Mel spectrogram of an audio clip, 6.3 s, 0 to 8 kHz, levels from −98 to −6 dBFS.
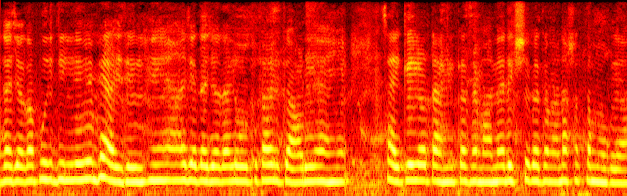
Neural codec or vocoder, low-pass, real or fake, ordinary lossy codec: codec, 16 kHz, 2 kbps, FreqCodec, larger model; none; fake; none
